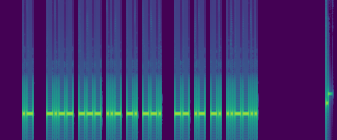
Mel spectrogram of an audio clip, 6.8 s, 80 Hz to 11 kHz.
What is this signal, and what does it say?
Morse code, heard as a keyed tone, about 30 wpm, 700 Hz. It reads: A YOUNG MAN?
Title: Sentences from Top 400 Words 30wpm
